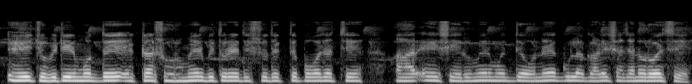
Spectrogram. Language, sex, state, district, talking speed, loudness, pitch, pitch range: Bengali, male, Assam, Hailakandi, 180 wpm, -17 LUFS, 170 Hz, 165-175 Hz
